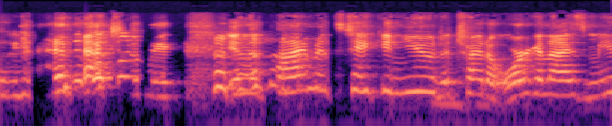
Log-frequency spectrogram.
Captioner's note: both laughing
